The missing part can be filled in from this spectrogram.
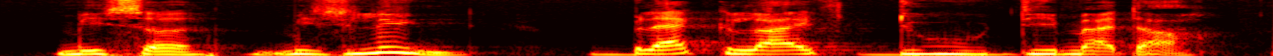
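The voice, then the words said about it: Put-on African accent. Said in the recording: “In the African accent.”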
